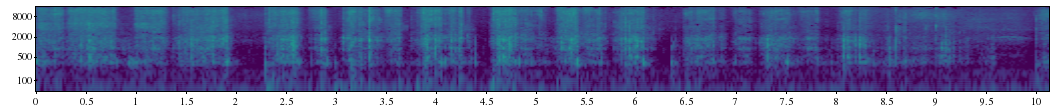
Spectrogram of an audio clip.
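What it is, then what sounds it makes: Leather ankle boot being scratched. Long nails scratch a hollow, empty black leather Chelsea boot with an elastic side panel, moving over both the leather and the elastic. Dry, crackly rasping comes in short, irregular bursts with brief pauses between strokes. The sound is soft and sits mostly in the mids, with little low end and only a light bright edge.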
